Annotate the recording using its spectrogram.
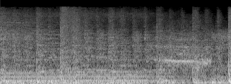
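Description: A car pulling up and skidding to a stop, with a brief tyre squeal near the end, under background music.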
